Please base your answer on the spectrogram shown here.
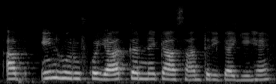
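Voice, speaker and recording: A fairly high-voiced woman with a Pakistani Urdu accent teaches a recitation lesson. She explains each point patiently and sounds out short syllables to demonstrate. English words slip into her speech now and then. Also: fairly even intonation, warm tone. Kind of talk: explanatory lesson, addressing students.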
